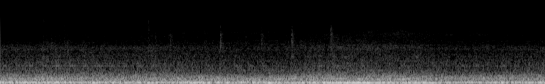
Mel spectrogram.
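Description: A heavy truck passes close by with a loud rumble.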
